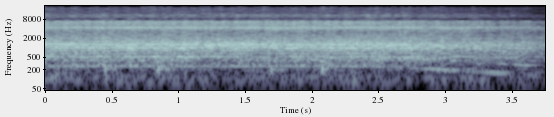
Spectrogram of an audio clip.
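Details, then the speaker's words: 12 V motor driving a roller chain on a project build, running unloaded. A steady whirring rattle with a thin whine on top; the chain is too tight, and it is to be backed off. "okay so a lot of that noise you're hearing is the chain's too tight the roller chains have a tendency to kind of track chains for a bulldozer that same thing as they roll over here too tight they make some more noise"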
